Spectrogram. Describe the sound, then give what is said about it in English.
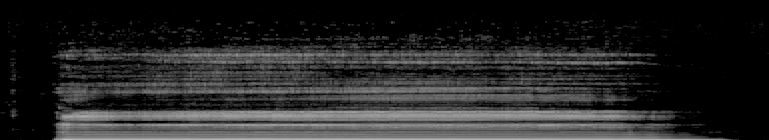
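A voice hums a prolonged, low, buzzy M sound on the mantra M, like a bull. The hum holds one steady pitch for about seven seconds before fading out, with no other sound around it. “It is prolonged like a hum or like a bull. It sounds like this.”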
